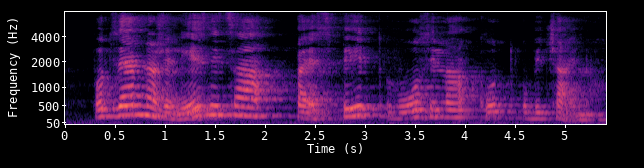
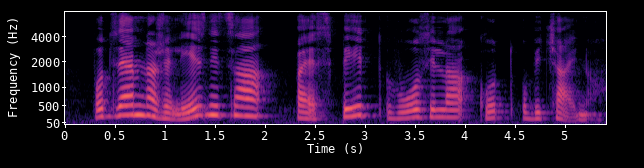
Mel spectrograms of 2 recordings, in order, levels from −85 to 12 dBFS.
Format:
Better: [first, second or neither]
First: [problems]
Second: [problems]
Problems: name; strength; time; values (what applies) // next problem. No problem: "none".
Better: second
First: room echo; dies away in 0.7 s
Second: none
